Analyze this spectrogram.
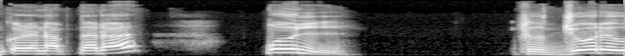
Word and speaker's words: قل: কুল, কফ লাম পেশ কুল, এটা কিন্তু আমাদের গলার ভিতর থেকে উচ্চারণ করতে হবে। কুল, অনেকে বলে থাকি কুল, সো এখানে হবে কুল। আমার সাথে একটু উচ্চারণ করেন আপনারা, কুল।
